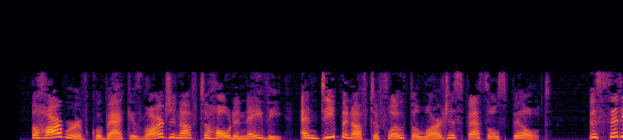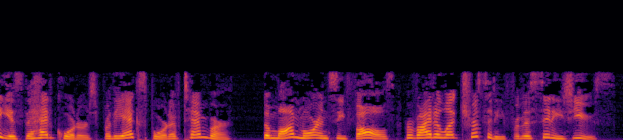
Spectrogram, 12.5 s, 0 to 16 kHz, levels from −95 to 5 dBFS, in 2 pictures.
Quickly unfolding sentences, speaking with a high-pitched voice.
Yes: fast, 210 wpm; very high, 255 Hz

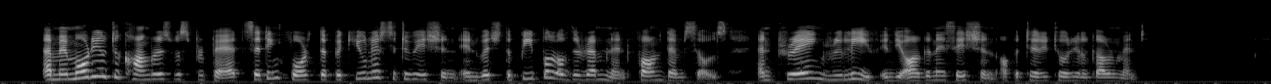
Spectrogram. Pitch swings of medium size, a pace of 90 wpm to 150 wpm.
No: wide, 6.9 semitones; average, 140 wpm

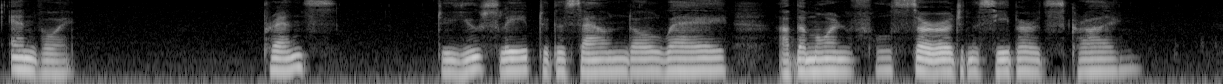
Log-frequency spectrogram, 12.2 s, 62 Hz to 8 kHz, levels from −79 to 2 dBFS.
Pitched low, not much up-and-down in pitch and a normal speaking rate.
No: low, 130 Hz; narrow, 1.3 semitones; slow, 90 wpm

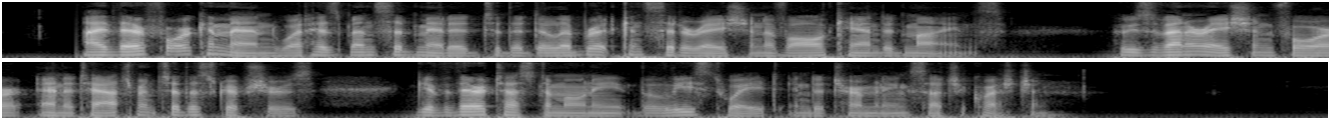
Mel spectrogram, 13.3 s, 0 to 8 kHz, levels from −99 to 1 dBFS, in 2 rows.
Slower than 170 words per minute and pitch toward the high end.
No: average, 160 wpm; low, 100 Hz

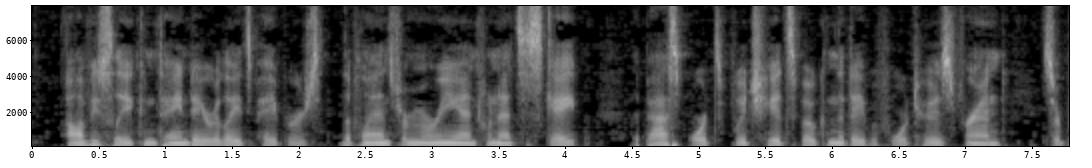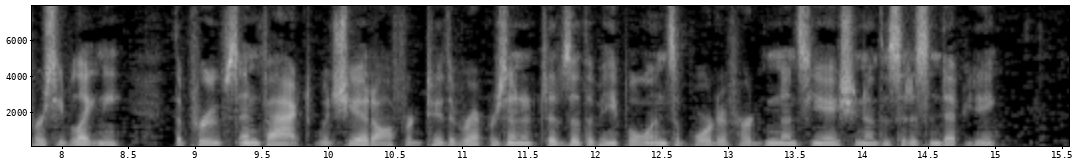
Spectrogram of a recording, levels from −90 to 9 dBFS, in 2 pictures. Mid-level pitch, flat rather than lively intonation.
Yes: medium, 155 Hz; narrow, 1.3 semitones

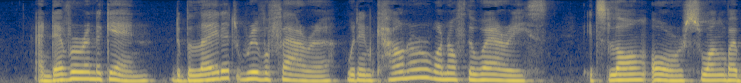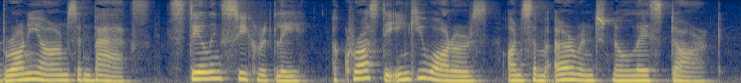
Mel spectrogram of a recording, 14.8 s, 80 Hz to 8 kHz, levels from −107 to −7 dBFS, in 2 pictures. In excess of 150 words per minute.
No: average, 140 wpm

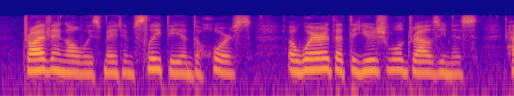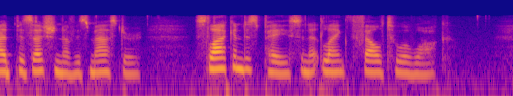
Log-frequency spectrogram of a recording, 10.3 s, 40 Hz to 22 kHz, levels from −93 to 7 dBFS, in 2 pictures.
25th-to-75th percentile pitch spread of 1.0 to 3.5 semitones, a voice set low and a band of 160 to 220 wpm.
No: average, 2.9 semitones; high, 200 Hz; average, 165 wpm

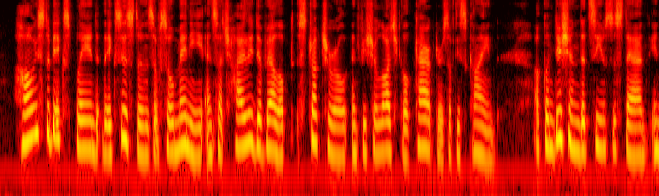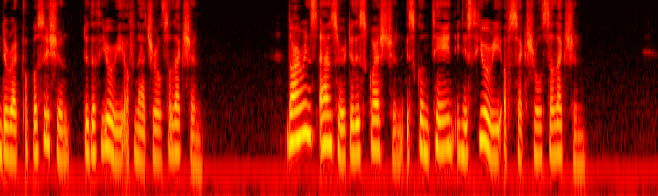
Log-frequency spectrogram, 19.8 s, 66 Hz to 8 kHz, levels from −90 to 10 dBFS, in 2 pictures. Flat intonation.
No: average, 3.5 semitones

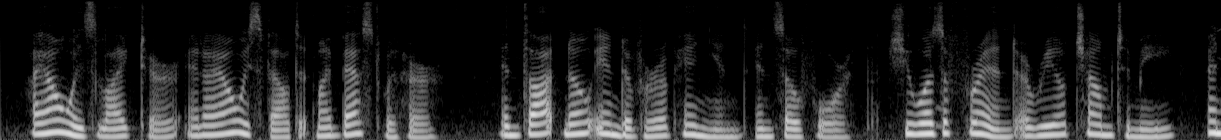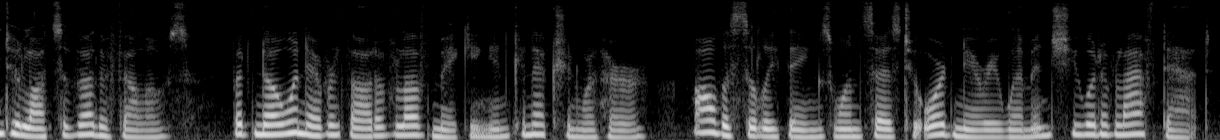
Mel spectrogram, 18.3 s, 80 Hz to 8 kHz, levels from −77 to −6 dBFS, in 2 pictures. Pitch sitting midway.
Yes: medium, 175 Hz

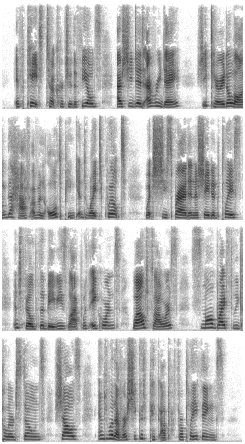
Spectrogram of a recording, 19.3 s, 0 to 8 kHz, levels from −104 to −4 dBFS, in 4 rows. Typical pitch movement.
Yes: average, 3.5 semitones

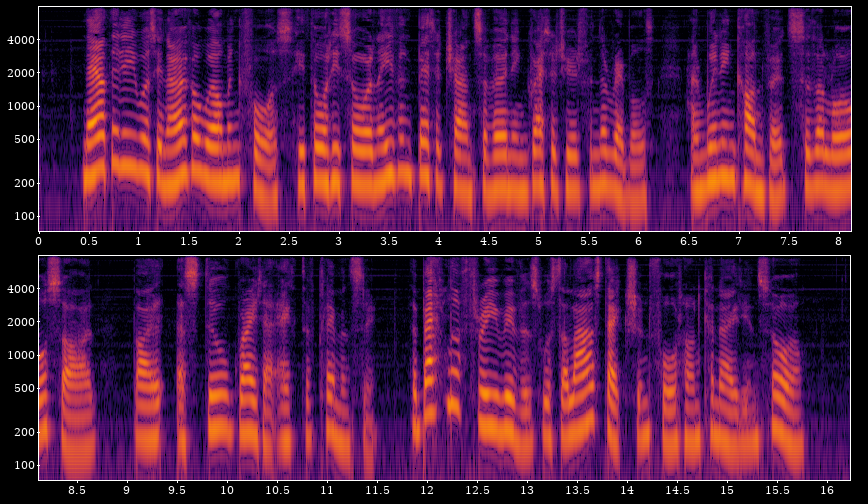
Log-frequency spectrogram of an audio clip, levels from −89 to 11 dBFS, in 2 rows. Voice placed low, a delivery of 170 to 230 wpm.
No: high, 190 Hz; average, 175 wpm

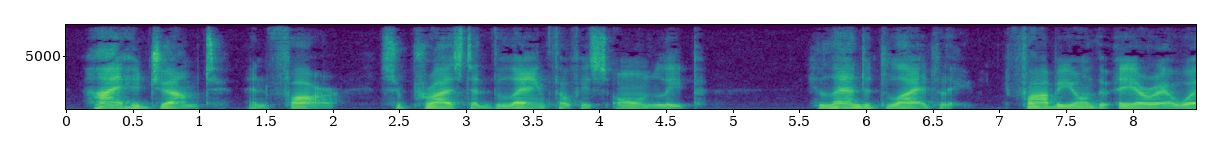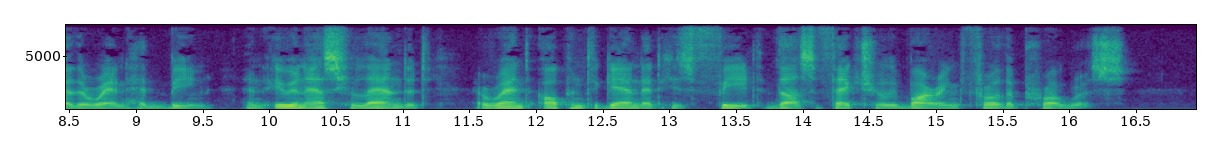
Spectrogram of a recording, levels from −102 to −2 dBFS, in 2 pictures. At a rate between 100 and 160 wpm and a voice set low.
Yes: average, 150 wpm; low, 120 Hz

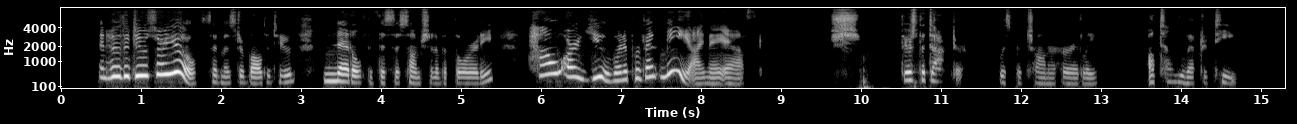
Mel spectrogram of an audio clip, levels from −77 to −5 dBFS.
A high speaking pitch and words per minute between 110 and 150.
Yes: high, 210 Hz; average, 145 wpm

